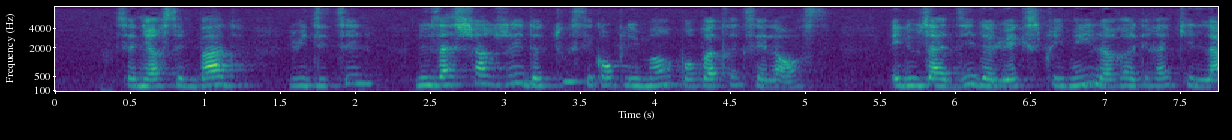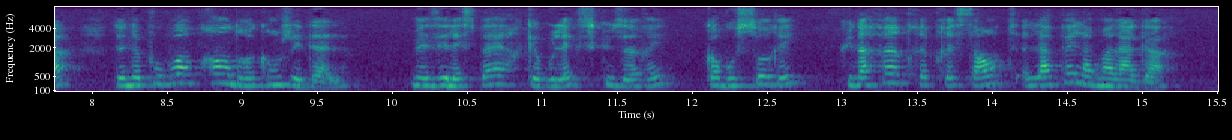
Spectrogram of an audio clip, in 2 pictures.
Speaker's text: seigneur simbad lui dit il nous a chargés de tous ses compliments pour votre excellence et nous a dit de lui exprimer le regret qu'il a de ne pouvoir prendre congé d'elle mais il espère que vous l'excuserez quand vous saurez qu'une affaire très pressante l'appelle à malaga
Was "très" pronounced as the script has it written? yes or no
yes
